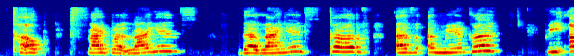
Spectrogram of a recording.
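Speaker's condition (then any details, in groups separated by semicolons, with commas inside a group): Cerebral palsy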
